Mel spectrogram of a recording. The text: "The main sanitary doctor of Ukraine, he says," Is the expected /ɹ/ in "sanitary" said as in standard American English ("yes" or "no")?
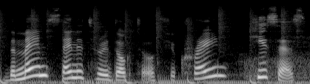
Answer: yes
